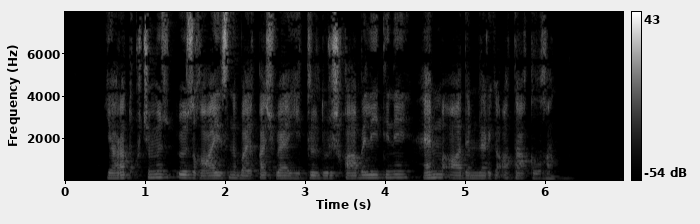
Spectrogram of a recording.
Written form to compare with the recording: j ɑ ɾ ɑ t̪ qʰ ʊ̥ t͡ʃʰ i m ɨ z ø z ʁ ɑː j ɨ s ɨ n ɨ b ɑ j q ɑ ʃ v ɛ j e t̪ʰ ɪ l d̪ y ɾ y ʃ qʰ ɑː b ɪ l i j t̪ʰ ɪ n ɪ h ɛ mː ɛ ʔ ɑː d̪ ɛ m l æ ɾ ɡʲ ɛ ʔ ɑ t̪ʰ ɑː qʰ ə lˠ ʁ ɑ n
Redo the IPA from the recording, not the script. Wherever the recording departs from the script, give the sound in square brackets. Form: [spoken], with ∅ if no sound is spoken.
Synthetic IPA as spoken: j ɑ ɾ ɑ t̪ qʰ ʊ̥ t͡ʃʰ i m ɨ z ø z ʁ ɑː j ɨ s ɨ n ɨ b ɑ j q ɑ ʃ v ɛ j e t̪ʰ ɪ l d̪ y ɾ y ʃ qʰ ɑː b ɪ l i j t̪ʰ ɪ n ɪ h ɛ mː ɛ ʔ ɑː d̪ ɛ m l æ ɾ ɡʲ ɛ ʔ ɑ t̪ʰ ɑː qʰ ə lˠ ʁ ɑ n

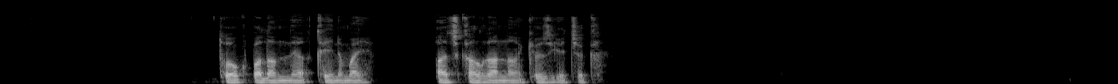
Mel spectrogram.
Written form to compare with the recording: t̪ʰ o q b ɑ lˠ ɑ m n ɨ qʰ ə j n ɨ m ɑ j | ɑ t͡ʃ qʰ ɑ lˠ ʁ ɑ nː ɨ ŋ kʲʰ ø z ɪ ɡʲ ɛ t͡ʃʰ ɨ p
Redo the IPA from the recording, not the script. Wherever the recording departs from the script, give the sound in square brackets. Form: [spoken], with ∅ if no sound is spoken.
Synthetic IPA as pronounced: t̪ʰ o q b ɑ lˠ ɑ m n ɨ qʰ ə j n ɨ m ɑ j | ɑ t͡ʃ qʰ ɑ lˠ ʁ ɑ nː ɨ ŋ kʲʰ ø z ɪ ɡʲ ɛ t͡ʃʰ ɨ [q]

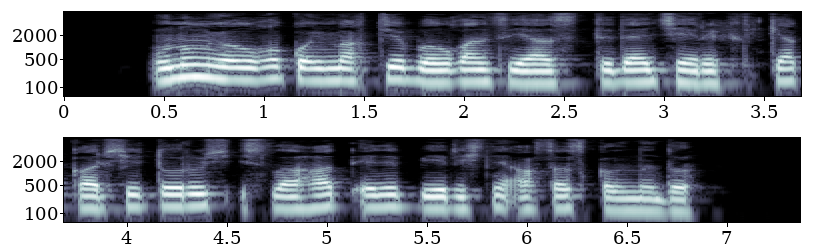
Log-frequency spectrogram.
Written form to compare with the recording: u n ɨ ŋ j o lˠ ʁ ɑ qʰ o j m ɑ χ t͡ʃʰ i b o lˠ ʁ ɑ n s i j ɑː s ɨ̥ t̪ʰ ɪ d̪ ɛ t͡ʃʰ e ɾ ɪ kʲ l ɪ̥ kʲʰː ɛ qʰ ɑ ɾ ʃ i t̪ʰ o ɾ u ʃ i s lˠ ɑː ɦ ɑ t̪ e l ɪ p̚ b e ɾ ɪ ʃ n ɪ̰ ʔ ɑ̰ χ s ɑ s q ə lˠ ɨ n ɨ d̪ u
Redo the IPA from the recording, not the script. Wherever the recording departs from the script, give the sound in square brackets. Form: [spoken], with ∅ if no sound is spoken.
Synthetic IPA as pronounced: u n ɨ ŋ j o lˠ ʁ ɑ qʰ o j m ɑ χ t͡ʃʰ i b o lˠ ʁ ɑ n s i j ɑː s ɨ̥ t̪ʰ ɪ d̪ ɛ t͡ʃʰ e ɾ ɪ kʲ l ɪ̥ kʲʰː ɛ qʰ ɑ ɾ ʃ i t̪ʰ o ɾ u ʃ i s lˠ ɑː ɦ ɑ t̪ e l ɪ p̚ b e ɾ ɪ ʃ n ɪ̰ ʔ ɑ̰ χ s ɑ s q ə lˠ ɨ n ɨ d̪ u

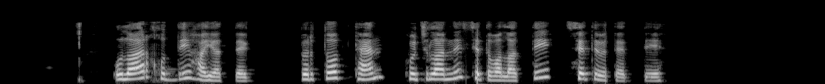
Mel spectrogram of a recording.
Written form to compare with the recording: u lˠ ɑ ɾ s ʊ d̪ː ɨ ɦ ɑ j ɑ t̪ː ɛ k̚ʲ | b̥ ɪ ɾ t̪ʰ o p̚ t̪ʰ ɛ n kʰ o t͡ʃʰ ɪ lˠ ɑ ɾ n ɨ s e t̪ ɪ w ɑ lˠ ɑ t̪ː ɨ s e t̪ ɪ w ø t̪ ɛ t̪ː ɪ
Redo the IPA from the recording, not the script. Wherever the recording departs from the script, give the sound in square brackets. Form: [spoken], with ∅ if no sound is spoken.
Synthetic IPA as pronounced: u lˠ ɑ ɾ [χ] ʊ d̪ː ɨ ɦ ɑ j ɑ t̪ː ɛ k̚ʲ | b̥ ɪ ɾ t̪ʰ o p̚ t̪ʰ ɛ n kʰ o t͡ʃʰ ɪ lˠ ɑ ɾ n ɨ s e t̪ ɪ w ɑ lˠ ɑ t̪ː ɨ s e t̪ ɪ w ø t̪ ɛ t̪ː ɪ

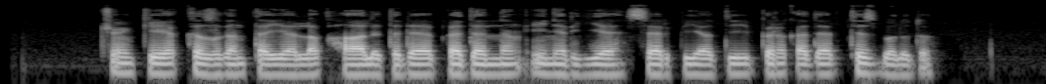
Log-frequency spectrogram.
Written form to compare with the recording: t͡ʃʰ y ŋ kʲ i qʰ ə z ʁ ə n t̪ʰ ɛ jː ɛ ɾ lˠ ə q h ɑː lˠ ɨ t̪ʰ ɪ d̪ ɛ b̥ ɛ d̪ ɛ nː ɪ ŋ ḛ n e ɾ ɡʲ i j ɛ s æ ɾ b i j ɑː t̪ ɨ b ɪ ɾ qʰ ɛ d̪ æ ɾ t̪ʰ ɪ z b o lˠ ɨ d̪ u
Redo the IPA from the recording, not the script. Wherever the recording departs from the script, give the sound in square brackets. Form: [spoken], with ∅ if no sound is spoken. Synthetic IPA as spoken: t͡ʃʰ y ŋ kʲ i qʰ ə z ʁ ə n t̪ʰ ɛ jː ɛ ɾ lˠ ə q h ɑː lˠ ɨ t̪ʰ ɪ d̪ ɛ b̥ ɛ d̪ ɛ nː ɪ ŋ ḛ n e ɾ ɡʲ i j ɛ s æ ɾ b i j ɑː t̪ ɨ b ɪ ɾ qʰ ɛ d̪ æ ɾ t̪ʰ ɪ z b o lˠ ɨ d̪ u

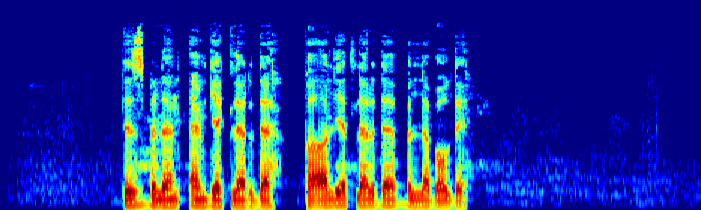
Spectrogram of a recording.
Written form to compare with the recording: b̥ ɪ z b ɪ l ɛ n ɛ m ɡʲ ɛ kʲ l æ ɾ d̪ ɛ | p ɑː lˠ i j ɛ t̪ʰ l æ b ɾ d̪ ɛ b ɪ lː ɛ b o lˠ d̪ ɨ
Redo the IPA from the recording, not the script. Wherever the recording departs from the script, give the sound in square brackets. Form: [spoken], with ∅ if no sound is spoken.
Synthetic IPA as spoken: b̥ ɪ z b ɪ l ɛ n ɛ m ɡʲ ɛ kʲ l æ ɾ d̪ ɛ | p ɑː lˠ i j ɛ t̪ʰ l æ [∅] ɾ d̪ ɛ b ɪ lː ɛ b o lˠ d̪ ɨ

